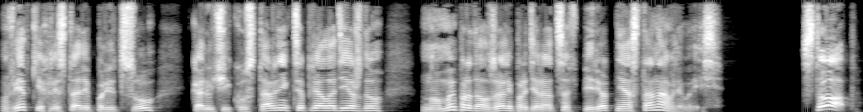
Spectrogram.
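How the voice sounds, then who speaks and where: Dark-voiced male audiobook narrator. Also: mid-range voice, normal speed, no room sound, clean studio sound. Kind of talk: scripted first-person narration.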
